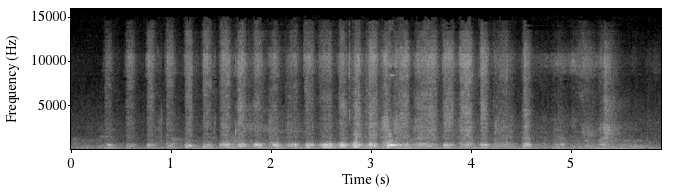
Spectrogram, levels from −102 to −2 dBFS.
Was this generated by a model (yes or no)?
no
